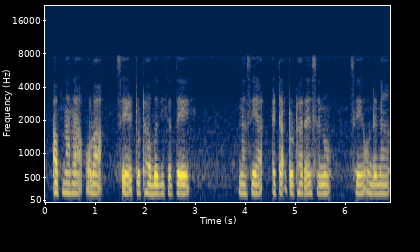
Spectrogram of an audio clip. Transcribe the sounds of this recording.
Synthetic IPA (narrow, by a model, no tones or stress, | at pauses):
apnaɾaɔ̰ɽa̰ʔ | sɛʈɔʈʰabəɡikat̪ɛ | nasɛjaʔɛʈa̰ʔʈɔʈʰaɾɛsɛnɔʔ | sɛɔ̰ɳɖɛna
